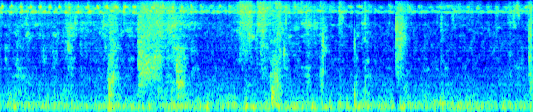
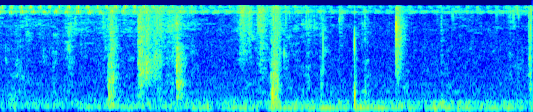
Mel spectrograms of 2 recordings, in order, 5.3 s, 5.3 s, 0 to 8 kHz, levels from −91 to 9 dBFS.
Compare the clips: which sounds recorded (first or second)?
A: second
